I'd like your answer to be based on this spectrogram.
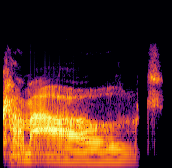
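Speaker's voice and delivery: loud, wet, many-voiced hiss of a call; slithering monster summons; slithery dragon voice. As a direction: call out like a drooling serpent. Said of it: "a slithery voice called".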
